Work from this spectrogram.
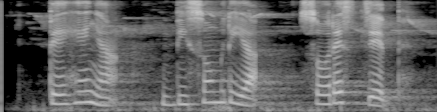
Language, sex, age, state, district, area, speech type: Santali, female, 18-30, West Bengal, Jhargram, rural, read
